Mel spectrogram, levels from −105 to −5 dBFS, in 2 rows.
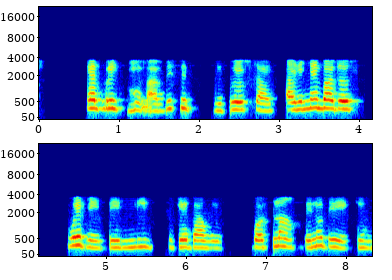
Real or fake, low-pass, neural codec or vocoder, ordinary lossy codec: fake; 3.6 kHz; codec, 24 kHz, 3 kbps, HILCodec; none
